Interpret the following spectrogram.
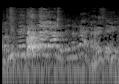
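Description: People's voices talking loudly, with a raised, exclaiming voice about half a second in.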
